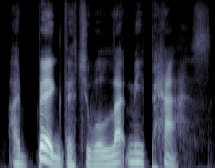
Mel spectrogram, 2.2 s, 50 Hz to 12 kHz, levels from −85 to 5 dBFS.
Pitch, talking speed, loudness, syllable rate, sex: 120 Hz, 220 wpm, -20 LUFS, 4.1 syllables/s, male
